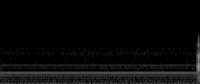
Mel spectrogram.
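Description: A faint, steady hum made of several held tones, one mid-pitched tone standing out, with no change over the two seconds.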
